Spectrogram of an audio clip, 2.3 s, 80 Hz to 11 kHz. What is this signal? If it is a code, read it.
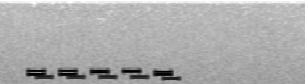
Multi-frequency trunk signalling (R2, with the far end's replies), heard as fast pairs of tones, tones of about 120 ms. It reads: 77904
